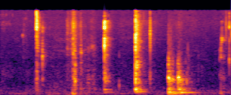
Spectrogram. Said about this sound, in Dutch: En ondertussen neem ik even een slokje van mijn water.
